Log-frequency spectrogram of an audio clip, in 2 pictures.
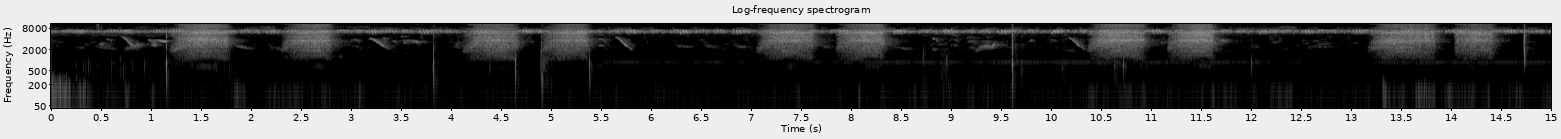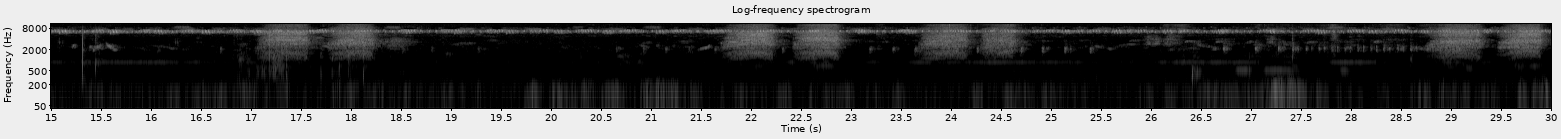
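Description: Birds calling from a tree: repeated short harsh calls, often in pairs, mixed with brief chirps, over a steady high-pitched insect drone.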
